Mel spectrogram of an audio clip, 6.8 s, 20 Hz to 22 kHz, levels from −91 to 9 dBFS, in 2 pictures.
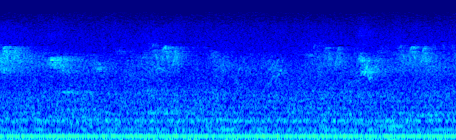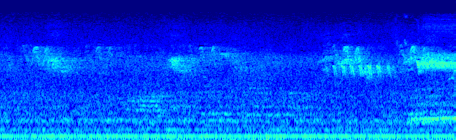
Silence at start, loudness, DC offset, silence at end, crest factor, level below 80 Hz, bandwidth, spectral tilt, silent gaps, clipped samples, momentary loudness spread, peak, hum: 0 s; -48 LUFS; under 0.1%; 0 s; 18 dB; -62 dBFS; 16.5 kHz; -3 dB/octave; none; under 0.1%; 8 LU; -30 dBFS; none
